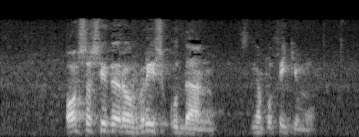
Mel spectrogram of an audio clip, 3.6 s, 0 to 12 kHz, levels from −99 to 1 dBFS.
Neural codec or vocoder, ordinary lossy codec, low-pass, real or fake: none; MP3, 64 kbps; 7.2 kHz; real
